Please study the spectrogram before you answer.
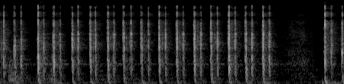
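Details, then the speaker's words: Drop ALT keyboard, unplugged, stock stabilizers: quick keystrokes about three per second with a thin metallic ping after spacebar presses, before swapping to lubed, clipped Zeal Cherry stabilizers. "see we can hear a little bit of pinging noise in there right especially on the space bar"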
